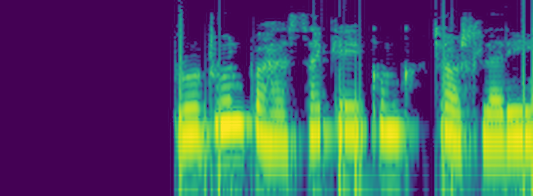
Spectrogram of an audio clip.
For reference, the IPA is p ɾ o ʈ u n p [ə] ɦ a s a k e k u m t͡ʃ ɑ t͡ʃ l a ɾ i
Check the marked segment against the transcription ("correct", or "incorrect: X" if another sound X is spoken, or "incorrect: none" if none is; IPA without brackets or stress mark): correct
